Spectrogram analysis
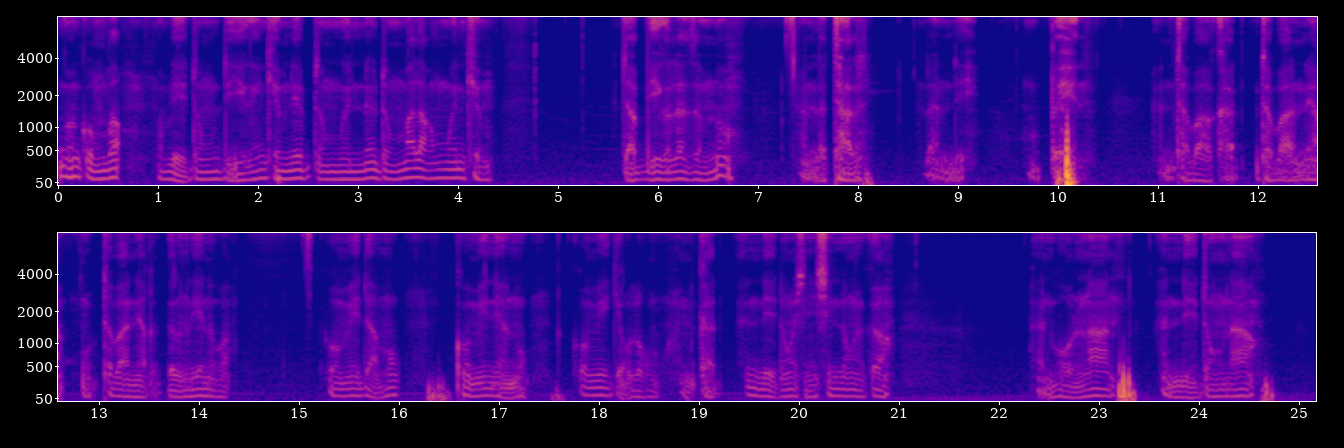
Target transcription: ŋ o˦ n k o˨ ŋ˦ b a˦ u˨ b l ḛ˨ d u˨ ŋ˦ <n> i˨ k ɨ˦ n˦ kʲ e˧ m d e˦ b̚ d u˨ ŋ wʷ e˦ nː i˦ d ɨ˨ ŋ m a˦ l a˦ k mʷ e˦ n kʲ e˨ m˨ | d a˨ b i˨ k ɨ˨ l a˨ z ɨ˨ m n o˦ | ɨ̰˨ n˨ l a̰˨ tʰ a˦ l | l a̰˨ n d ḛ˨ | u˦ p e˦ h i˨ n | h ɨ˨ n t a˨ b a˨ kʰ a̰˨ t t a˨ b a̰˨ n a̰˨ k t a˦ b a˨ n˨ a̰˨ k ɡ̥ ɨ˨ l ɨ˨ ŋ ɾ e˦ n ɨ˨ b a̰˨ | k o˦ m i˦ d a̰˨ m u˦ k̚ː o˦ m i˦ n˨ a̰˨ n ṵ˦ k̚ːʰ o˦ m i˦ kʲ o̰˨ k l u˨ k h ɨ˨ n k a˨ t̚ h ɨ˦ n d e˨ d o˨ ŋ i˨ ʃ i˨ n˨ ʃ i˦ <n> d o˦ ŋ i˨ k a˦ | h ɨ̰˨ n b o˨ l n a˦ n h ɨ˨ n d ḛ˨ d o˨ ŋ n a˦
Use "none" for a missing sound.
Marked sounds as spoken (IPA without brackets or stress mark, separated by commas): d, n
